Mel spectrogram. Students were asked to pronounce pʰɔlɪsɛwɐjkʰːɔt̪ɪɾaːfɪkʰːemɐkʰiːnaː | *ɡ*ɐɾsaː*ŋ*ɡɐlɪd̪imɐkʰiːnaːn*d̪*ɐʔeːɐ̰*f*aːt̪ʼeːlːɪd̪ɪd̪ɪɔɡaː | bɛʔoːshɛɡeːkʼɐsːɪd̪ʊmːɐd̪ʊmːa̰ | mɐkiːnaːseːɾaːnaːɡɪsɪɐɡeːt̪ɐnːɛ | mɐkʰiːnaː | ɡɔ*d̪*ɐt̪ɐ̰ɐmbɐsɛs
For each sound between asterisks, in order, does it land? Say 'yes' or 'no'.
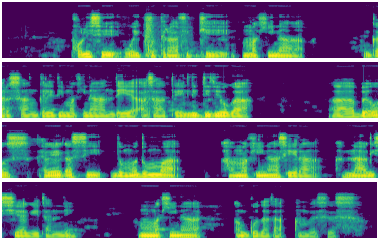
yes, yes, yes, no, yes

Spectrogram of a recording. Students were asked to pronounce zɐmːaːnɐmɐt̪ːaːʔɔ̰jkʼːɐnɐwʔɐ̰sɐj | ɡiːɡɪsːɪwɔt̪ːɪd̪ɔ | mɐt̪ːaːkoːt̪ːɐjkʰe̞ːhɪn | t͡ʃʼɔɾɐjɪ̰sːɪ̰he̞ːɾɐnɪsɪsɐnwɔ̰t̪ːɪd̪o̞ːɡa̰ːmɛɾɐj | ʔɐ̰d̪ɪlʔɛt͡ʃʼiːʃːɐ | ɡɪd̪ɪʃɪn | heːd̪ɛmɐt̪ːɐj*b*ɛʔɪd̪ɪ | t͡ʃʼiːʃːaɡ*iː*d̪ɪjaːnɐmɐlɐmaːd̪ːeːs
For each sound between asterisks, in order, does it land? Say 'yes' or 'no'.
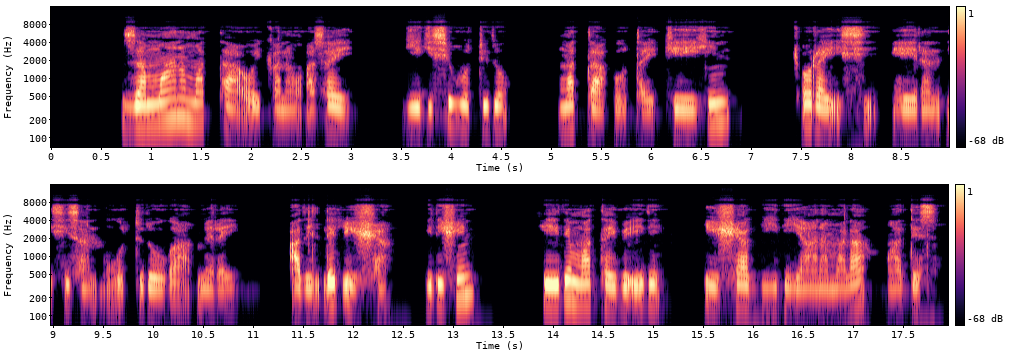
yes, yes

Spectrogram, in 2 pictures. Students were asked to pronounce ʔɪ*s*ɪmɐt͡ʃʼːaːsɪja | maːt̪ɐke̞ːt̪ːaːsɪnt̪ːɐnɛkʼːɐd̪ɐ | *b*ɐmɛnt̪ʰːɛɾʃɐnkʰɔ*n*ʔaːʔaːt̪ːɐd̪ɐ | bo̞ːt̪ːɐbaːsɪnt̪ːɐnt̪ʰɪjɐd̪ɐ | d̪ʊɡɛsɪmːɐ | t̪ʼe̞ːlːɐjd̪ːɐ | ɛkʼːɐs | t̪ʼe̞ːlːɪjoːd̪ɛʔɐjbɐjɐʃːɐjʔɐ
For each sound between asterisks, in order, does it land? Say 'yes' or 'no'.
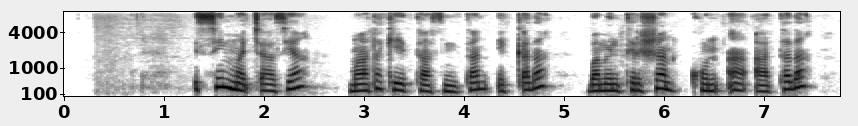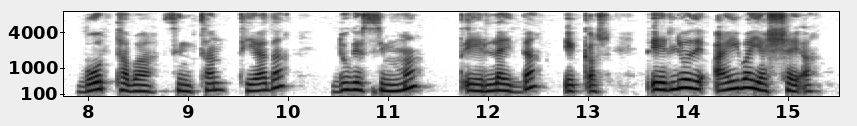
no, yes, yes

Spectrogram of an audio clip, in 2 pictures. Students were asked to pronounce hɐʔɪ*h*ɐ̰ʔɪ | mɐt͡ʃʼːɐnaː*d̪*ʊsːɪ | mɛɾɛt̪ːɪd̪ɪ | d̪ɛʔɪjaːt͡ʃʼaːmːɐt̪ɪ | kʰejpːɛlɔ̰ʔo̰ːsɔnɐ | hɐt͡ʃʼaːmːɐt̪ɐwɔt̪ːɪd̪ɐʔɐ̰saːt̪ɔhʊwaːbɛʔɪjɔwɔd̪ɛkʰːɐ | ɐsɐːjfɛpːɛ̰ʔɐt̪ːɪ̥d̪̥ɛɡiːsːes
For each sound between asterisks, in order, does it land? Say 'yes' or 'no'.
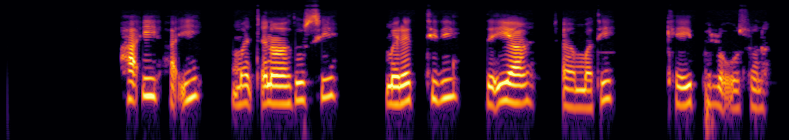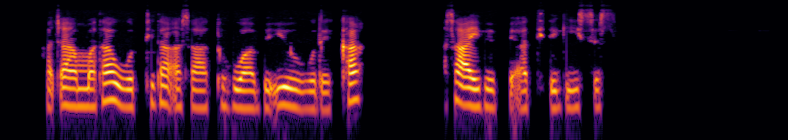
yes, no

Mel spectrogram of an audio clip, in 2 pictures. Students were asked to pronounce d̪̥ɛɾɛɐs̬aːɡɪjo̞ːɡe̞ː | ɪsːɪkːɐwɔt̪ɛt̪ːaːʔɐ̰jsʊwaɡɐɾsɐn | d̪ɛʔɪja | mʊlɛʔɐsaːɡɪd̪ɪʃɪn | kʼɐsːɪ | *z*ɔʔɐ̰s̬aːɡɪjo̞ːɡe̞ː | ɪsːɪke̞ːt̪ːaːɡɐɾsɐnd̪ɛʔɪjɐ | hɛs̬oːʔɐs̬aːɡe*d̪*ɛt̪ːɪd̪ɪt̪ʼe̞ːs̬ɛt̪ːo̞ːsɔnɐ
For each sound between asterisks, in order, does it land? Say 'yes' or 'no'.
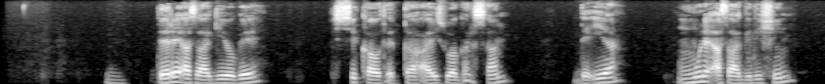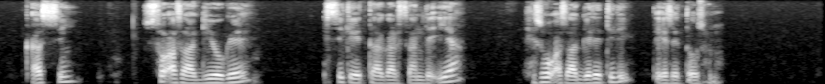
no, no

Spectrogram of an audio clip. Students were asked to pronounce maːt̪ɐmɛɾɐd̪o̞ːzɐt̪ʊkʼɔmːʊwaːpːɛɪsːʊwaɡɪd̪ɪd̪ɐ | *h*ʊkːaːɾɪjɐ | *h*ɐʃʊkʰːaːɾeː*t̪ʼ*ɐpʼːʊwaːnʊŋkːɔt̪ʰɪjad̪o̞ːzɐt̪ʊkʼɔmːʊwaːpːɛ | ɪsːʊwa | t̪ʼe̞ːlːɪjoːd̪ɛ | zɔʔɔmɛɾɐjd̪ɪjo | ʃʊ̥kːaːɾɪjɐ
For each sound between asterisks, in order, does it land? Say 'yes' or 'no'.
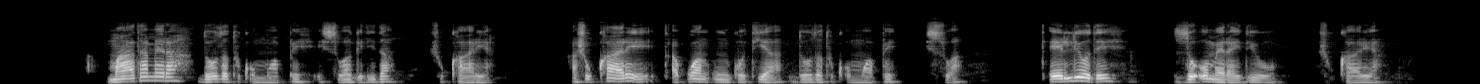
no, yes, yes

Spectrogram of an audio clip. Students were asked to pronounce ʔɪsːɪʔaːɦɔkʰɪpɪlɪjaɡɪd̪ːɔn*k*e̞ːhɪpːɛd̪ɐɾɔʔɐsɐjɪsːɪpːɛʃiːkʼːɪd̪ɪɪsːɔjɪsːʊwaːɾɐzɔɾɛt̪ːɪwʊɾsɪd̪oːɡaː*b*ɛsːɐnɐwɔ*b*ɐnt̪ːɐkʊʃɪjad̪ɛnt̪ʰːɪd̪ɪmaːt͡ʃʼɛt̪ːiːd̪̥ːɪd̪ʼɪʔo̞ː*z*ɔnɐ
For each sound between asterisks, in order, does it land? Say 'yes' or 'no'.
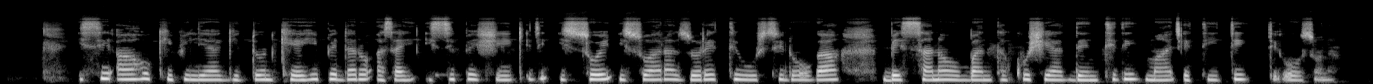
no, yes, yes, no

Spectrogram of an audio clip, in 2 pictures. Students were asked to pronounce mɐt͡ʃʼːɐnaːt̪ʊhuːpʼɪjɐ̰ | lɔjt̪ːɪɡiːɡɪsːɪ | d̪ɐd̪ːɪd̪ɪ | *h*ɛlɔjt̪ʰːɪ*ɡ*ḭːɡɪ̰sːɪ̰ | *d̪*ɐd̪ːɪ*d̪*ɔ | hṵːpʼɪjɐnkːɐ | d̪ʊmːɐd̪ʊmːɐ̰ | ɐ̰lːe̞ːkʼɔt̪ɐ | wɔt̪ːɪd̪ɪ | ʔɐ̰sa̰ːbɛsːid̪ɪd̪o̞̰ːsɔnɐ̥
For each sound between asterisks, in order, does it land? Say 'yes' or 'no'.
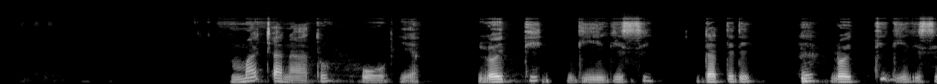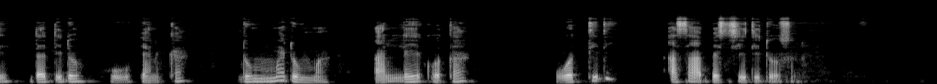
yes, yes, yes, yes

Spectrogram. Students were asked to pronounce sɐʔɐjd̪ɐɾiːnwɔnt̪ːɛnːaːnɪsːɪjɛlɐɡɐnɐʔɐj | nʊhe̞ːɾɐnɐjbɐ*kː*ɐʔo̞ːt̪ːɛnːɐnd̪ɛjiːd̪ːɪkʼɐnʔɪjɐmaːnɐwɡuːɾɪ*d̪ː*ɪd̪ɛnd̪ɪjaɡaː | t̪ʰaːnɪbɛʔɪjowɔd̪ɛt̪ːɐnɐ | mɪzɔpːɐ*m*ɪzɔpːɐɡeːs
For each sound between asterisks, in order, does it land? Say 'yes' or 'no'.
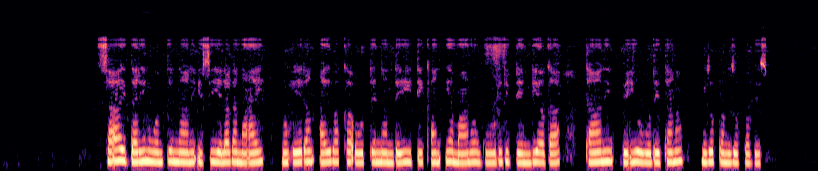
yes, no, yes

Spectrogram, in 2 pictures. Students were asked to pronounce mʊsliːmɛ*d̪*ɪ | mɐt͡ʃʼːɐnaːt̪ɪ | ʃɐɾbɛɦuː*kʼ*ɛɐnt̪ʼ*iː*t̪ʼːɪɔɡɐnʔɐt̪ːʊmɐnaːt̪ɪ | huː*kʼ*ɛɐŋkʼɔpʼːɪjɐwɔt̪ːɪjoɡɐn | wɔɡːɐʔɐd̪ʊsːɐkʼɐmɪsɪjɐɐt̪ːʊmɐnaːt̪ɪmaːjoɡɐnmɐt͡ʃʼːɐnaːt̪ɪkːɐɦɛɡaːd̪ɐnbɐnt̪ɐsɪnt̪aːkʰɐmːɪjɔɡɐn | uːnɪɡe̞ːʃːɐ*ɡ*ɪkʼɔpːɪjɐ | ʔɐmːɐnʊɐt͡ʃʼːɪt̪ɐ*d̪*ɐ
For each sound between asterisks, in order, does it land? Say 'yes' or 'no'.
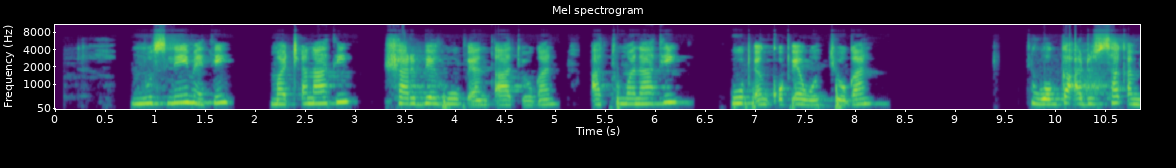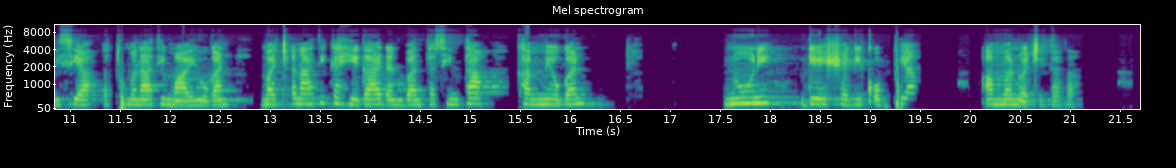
no, no, no, no, yes, no

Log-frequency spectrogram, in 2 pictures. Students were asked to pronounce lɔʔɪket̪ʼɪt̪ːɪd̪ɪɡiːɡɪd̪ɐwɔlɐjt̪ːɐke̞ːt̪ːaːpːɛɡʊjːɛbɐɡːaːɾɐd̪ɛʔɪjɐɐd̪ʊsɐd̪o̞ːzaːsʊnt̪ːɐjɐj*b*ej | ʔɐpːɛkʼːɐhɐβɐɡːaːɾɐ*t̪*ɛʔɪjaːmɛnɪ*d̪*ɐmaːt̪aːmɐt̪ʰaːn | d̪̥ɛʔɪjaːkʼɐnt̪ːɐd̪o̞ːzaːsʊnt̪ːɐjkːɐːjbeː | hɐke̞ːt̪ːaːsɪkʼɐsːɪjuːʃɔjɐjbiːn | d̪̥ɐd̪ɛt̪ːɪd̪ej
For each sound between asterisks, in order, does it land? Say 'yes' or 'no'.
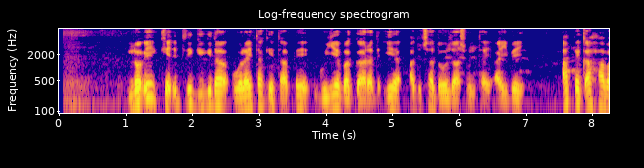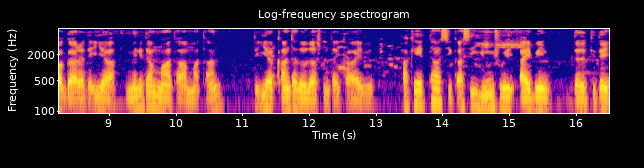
yes, no, yes

